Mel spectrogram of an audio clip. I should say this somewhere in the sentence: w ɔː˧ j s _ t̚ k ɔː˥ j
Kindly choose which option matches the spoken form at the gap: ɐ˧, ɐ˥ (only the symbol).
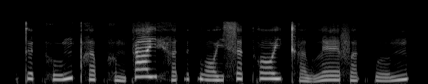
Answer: ɐ˥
